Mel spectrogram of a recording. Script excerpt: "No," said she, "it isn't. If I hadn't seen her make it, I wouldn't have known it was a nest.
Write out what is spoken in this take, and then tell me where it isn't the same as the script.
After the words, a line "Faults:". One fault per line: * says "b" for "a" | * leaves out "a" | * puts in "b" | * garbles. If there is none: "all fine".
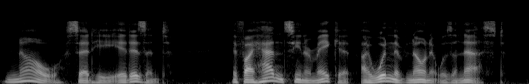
"No," said he, "it isn't. If I hadn't seen her make it, I wouldn't have known it was a nest.
Faults:
* says "he" for "she"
